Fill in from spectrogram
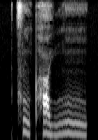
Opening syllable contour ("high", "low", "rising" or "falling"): falling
